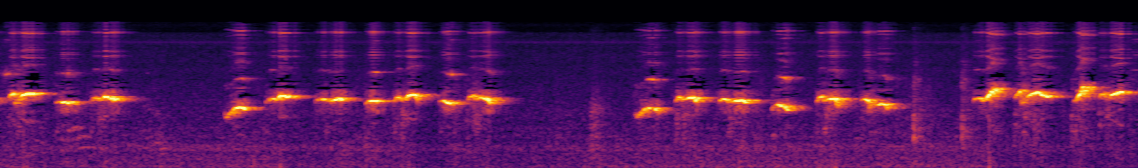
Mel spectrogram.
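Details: Quaker parrot practicing chatty talk, giving runs of clear whistled, speech-like syllables in quick succession, about eight per burst, in three phrases split by brief pauses.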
